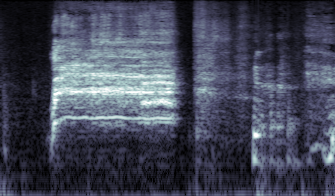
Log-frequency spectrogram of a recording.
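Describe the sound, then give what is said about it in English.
A person lets out one loud, sustained wailing scream, imitating a crying baby, lasting about a second; quieter vocal sounds and talking follow. “That's how you do the whole screaming thing. You copy babies. Wah!”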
